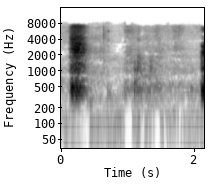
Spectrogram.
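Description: Quiet sniffling: a few short, breathy nasal inhales, the loudest at the start and the end, with fainter sniffs between them and no talk.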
